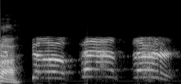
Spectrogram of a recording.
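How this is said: It is said in a hoarse voice.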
